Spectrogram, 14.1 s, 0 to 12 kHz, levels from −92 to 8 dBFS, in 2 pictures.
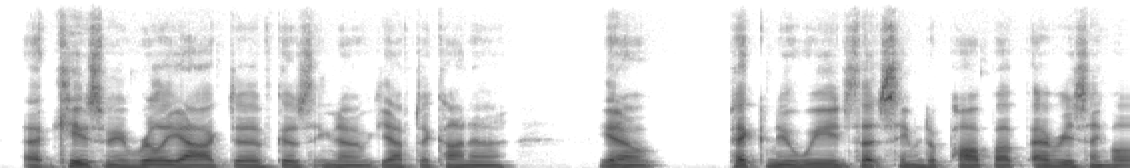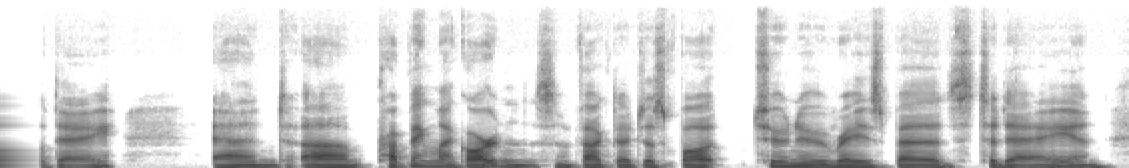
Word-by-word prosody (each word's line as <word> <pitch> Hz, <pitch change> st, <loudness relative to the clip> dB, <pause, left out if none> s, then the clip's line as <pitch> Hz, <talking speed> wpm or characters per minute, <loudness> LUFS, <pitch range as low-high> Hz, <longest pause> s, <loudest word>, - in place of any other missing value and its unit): it 130 Hz, 0 st, -3 dB
keeps 160 Hz, -3 st, +2 dB
me 135 Hz, -2 st, -1 dB
really 140 Hz, 0 st, +2 dB
active, 130 Hz, +1 st, +1 dB
'cause, 130 Hz, -2 st, -2 dB
you 145 Hz, -, -8 dB
know, 125 Hz, -1 st, -1 dB
you 120 Hz, +2 st, -3 dB
have 130 Hz, 0 st, -1 dB
to 130 Hz, -1 st, -5 dB
kinda, 125 Hz, -1 st, -1 dB, 0.6 s
you 155 Hz, -, +2 dB
know, 125 Hz, -3 st, +1 dB, 0.4 s
pick 155 Hz, -2 st, +2 dB
new 145 Hz, -3 st, +1 dB
weeds 130 Hz, +3 st, -1 dB
that -, -, +2 dB
seem 140 Hz, -4 st, 0 dB
to 125 Hz, -, -2 dB
pop 125 Hz, -1 st, +1 dB
up 120 Hz, 0 st, 0 dB
every 150 Hz, -2 st, +2 dB
single 120 Hz, -2 st, -4 dB, 0.2 s
day, 120 Hz, +8 st, -2 dB, 0.6 s
and, 125 Hz, -2 st, 0 dB
um, 135 Hz, -2 st, +4 dB
prepping 170 Hz, +5 st, +1 dB
my 160 Hz, -3 st, 0 dB
gardens, 125 Hz, -, +2 dB
In 130 Hz, -3 st, -3 dB
fact, 125 Hz, -1 st, 0 dB
I 125 Hz, -, +1 dB
just 130 Hz, +1 st, -4 dB
bought 135 Hz, -3 st, +2 dB, 0.2 s
2 170 Hz, -2 st, 0 dB
new 145 Hz, -3 st, +2 dB
raised 130 Hz, 0 st, +1 dB
beds 130 Hz, +3 st, +1 dB
today, 125 Hz, +2 st, -1 dB
and 130 Hz, 0 st, -3 dB
130 Hz, 175 wpm, -24 LUFS, 125-140 Hz, 0.6 s, um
